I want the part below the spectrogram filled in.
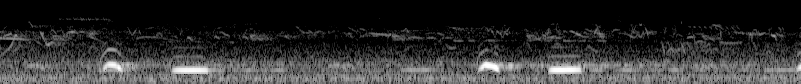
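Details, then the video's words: Cuckoo singing: clear two-note cu-coo, a short higher note sliding down then a lower steady note, given twice about two seconds apart over a low background hum. "Cuckoo Bird Singing"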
